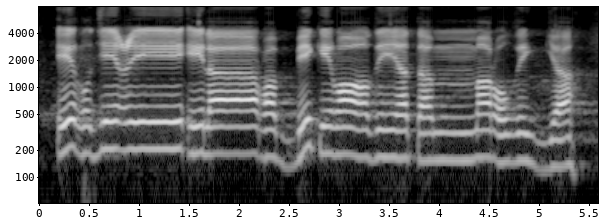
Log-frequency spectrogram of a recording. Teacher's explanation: گول تا حالت وقف میں ہائے ساکنہ بن جاتی ہے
